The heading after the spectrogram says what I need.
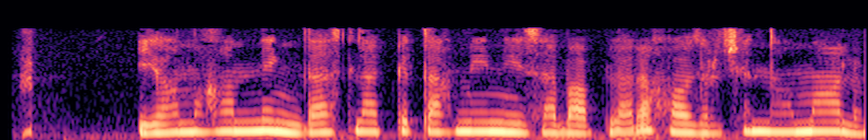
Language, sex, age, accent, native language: Uzbek, female, 18-24, Namangan, Uzbek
